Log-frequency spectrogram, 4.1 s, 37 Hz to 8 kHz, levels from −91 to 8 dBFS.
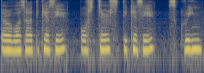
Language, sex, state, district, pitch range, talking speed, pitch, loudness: Nagamese, female, Nagaland, Dimapur, 205-215 Hz, 115 wpm, 205 Hz, -15 LUFS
